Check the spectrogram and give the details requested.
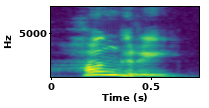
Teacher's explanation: in hungry, you have the ung sound for hungry as the stress in the word. So hungry, you have ung portion with more stress.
